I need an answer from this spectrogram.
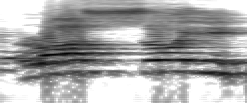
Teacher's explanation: হয়ের সঙ্গে রফলা যোগ হলে তখন হ সাউন্ডলেস হয়ে যায়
